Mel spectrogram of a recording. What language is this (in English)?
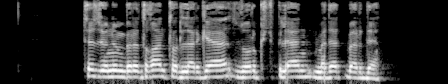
Uyghur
